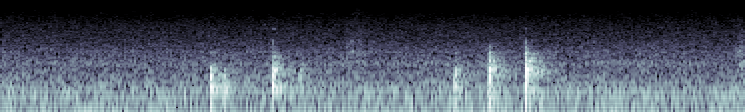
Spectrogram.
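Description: Cookies clink softly against a ceramic dish.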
